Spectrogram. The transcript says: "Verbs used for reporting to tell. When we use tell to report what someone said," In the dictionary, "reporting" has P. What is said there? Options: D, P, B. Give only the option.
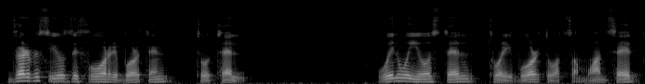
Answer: B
